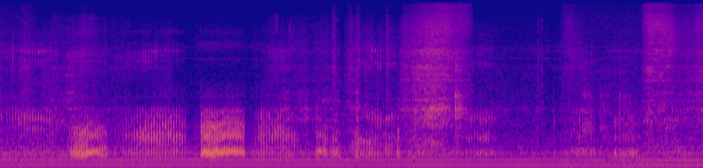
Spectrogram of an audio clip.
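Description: A cat purrs softly and steadily up close, its low rumble swelling in a few louder bursts against a quiet, faintly humming background.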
